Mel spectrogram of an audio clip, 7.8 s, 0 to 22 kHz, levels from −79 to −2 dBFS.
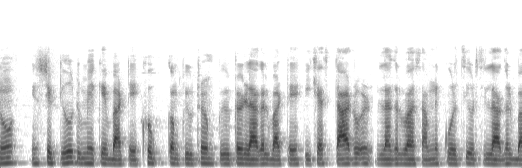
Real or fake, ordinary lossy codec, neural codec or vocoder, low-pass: real; none; none; 7.2 kHz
